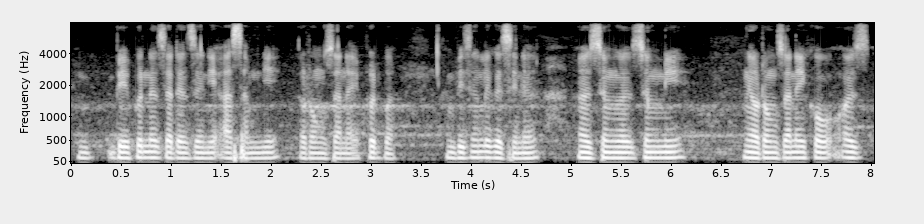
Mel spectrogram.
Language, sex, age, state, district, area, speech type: Bodo, male, 18-30, Assam, Chirang, rural, spontaneous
